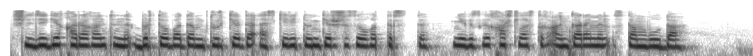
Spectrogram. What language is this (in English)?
Kazakh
